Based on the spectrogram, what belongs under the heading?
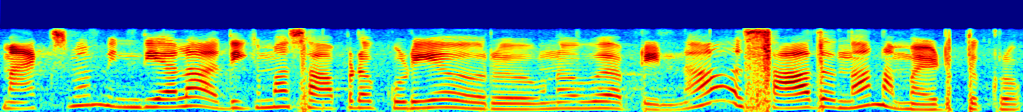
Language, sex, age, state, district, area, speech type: Tamil, female, 30-45, Tamil Nadu, Viluppuram, rural, spontaneous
